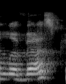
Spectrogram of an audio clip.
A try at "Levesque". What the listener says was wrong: It's Levesque. the S is silent.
